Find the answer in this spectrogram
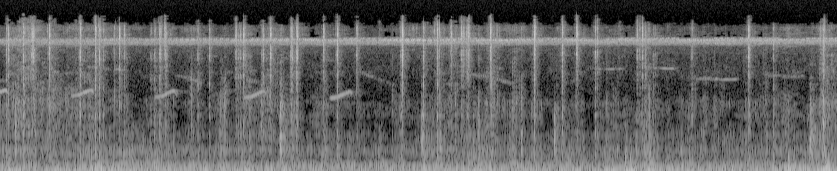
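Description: Mountain bike riding over a rough dirt embankment path: a steady low rumble with many sharp rattling clicks from the bike over the bumps. In the first half, a short rising chirp repeats about once a second.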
